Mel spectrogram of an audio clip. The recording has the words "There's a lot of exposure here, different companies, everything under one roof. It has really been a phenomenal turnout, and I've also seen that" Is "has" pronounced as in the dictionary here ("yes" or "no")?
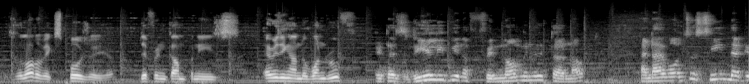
yes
